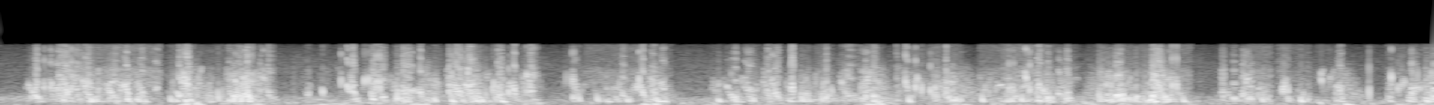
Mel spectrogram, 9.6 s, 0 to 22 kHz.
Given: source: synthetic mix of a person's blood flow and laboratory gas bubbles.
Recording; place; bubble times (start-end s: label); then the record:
Doppler ultrasound of blood flow; subclavian vein
0.16-1.07 s: bubbles
1.11-1.87 s: bubbles
2.02-2.10 s: bubbles
2.12-2.19 s: bubbles
2.23-3.63 s: bubbles
3.74-4.49 s: bubbles
4.72-5.92 s: bubbles
5.97-6.48 s: bubbles
6.51-7.19 s: bubbles
7.29-7.94 s: bubbles
8.11-9.00 s: bubbles
9.10-9.17 s: bubbles
9.24-9.57 s: bubbles
From the record:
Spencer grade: 4 (maximum detectable bubble signal sounding continuously throughout systole and diastole of every cardiac period, and overriding the amplitude of the normal cardiac signals); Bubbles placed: anywhere in the cardiac cycle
